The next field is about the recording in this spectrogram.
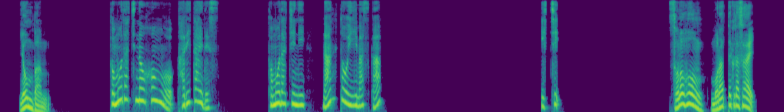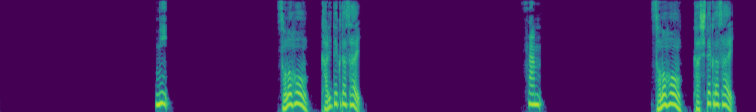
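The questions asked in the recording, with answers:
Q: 友達の本を借りたいです。友達に何と言いますか?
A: 3: その本貸してください。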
